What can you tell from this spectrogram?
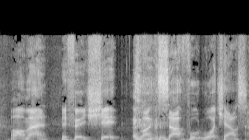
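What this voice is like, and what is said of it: Put-on Australian accent. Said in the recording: “How was that for an Australian accent, by the way? ... That was good. ... I thought it was good. ... That was pretty bad”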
